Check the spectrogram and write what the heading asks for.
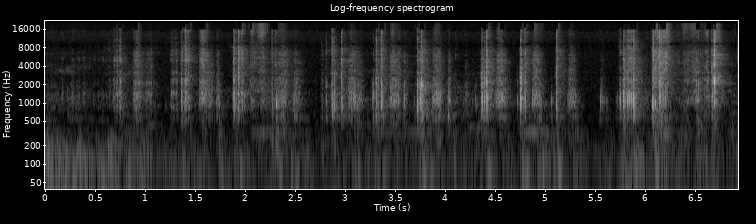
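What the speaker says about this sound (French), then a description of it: "on va couper la deuxième languette aussi" Scissors cutting through a backpack strap, with a series of quick crisp snips and rustling clicks in irregular bursts, close and fairly quiet, with no talking.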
